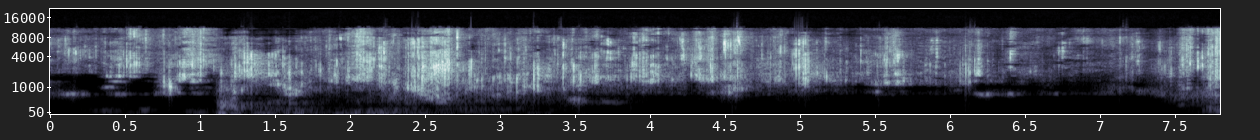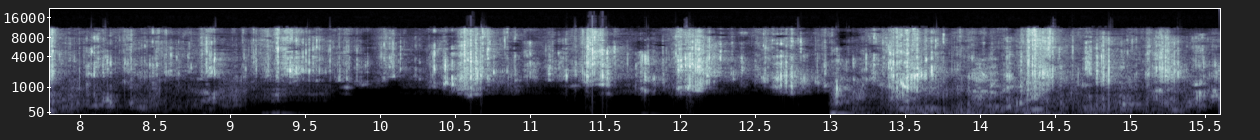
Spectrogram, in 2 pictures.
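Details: A cute puppy smacking its lips while eating: dense, wet crackling clicks and squishy chewing bursts in quick, irregular runs, bright and high-pitched, with short pauses near six and ten seconds.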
